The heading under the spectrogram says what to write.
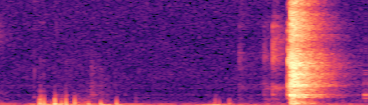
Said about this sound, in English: What was that? Was that a deer? Oh, a fallow deer.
